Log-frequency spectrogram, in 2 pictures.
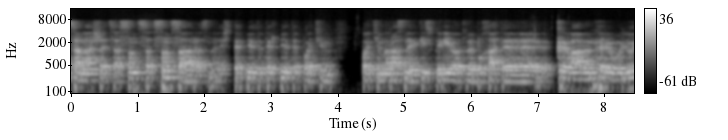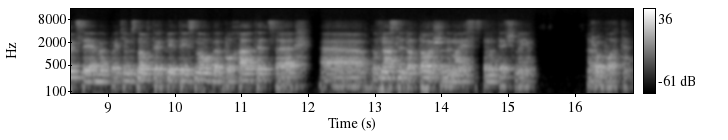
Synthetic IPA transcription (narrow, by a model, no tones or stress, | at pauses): sʲanɑʃɐt͡sʲa̰sɐnsɐsɐnsɑɾɐ̰znɑ̰jɪʃt̪erpʲit̪ɪt̪erpʲit̪ɪpɔtʲim | pɔtʲimrɑznɐjɐkɪjsʲpeɾʲiɔd̪ʋɪbʊxɑt̪ɪkɾɪʋɑʋɪmɪɾeʋɔlʲut͡sʲijɐmɪpɔtʲimznɔwt̪erpʲit̪ɪiznɔwʋɪbʊxɑt̪ɪt̪sɛ̰ | wnɑsʲlʲid̪ɔk̚t̪ɔɦɔʃt͡ʃɔnɛmɑjɛsɪ̥st̪emɐt̪ɪt͡ʃnɔ̰jḭ | rɔbɔ̰t̪ɪ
